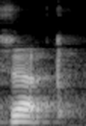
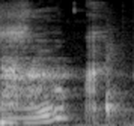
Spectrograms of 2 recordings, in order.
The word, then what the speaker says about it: Zuk: gonna fire it at zuk wait are you still invisible uh it's pronounced zuke um is there still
